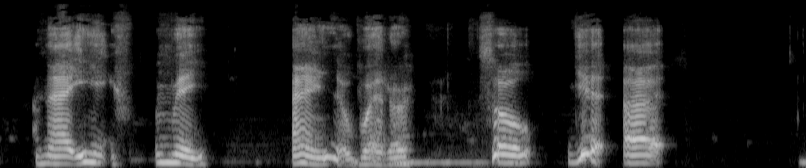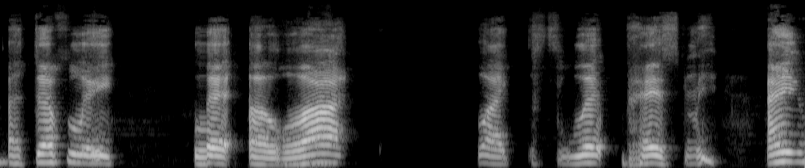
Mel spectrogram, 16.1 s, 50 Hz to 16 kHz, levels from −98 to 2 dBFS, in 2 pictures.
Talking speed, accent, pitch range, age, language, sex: 75 wpm, American, 155-195 Hz, 50-69, English, male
